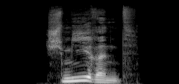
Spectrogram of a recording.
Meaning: present participle of schmieren
- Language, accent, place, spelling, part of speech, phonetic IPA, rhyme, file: German, Germany, Berlin, schmierend, verb, [ˈʃmiːʁənt], -iːʁənt, De-schmierend.ogg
